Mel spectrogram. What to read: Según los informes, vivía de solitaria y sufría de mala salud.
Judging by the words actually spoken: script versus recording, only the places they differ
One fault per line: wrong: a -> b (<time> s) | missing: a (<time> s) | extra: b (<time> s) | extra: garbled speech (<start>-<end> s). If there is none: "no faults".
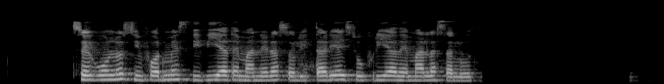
extra: manera (2.4 s)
